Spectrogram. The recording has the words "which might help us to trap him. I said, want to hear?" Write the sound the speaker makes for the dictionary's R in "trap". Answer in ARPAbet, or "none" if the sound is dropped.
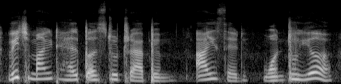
R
